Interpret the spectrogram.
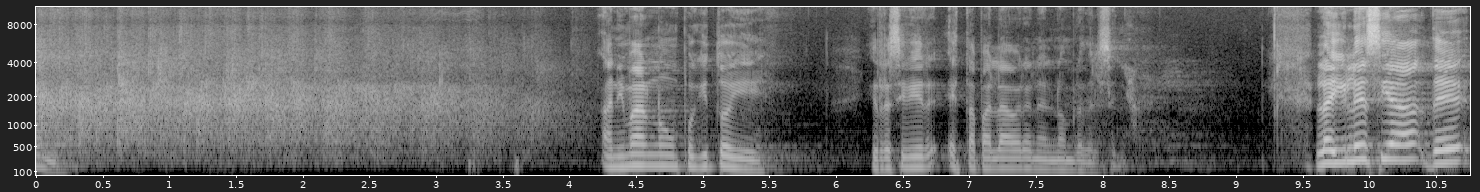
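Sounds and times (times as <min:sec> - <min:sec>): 
large crowd applauding after a prayer: 0:00.0 - 0:04.2
speech: 0:04.2 - 0:05.6, 0:06.3 - 0:08.3, 0:09.6 - 0:10.7.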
